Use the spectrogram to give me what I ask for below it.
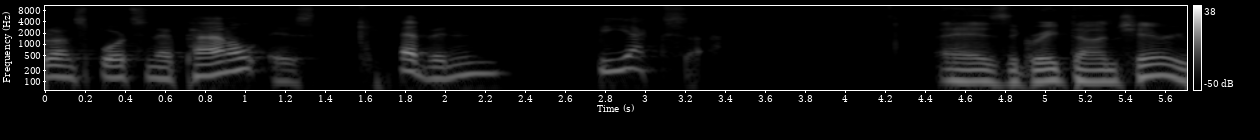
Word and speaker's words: Bieksa: He calls him Kevin Bieska. That's what he called him. Kevin Bieska, which is he was the only person to call him that, too.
